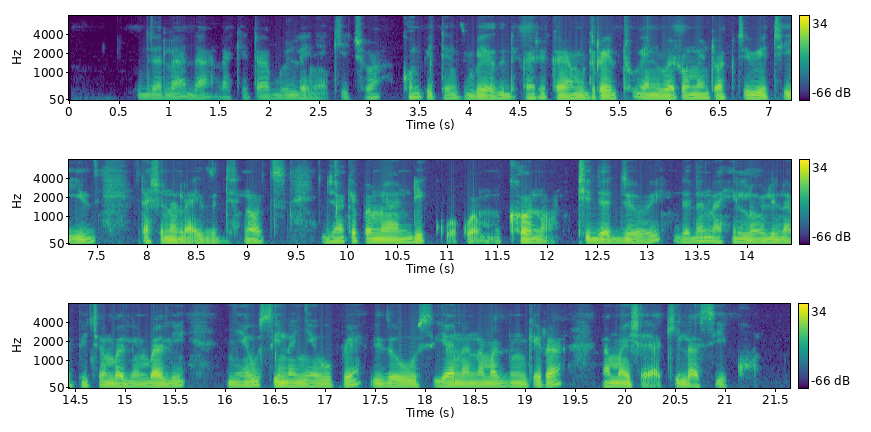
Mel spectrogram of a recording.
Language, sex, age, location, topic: Swahili, male, 18-24, Kisumu, education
